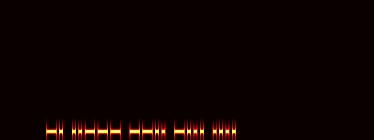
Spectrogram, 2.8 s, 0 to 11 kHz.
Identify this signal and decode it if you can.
Morse code, heard as a keyed tone, about 50 wpm, 700 Hz. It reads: N2ZBH
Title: USA Call Signs 50wpm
